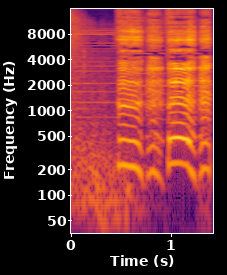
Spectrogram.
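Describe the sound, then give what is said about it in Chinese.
A voice imitates the heavy panting of the story character Hengheng Pig, worn out after running on six legs: four quick, loud, voiced breaths in an uneven rhythm, following a short stretch of low rumble with no talking. “哼哼猪累得直喘气。”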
